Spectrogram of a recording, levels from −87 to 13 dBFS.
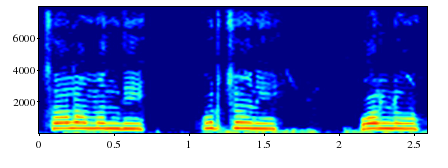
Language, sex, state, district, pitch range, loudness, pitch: Telugu, male, Andhra Pradesh, Sri Satya Sai, 320-345 Hz, -14 LUFS, 335 Hz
